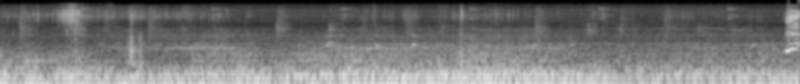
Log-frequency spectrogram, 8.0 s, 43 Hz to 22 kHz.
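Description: Cabin noise of a Suzuki Ignis with its 1.2 L four-cylinder engine, driven hard through tight circles: a loud, steady low rumble of engine and road, with occasional knocks from loose filming gear banging about inside the car.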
